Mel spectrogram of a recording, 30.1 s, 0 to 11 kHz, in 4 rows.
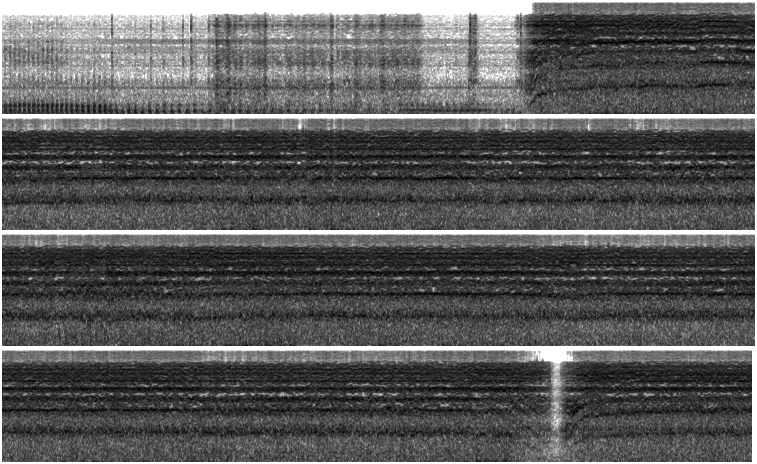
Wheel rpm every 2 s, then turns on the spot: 0, 20, 50, 210, 230, 230, 230, 220, 220, 230, 230, 230, 230, 200, 180.
2-4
